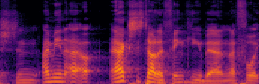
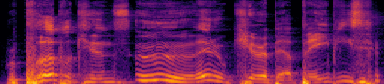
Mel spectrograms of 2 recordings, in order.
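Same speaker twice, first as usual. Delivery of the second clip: preachy comic impression; 3 semitones higher, 6 dB louder, slower than usual.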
